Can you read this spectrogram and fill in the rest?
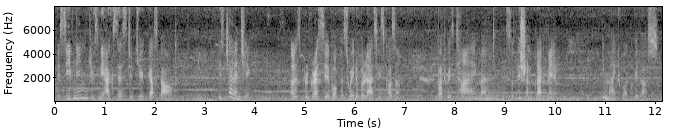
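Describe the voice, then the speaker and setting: An actress playing an elven spymaster in a video game, guarded and coolly defiant, speaking in a measured, dry way. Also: female voice, lowish voice, animated, lightly acted. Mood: determined. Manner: measured, matter-of-fact, dry. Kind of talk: video game dialogue acting. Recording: music behind the voice. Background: game music.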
